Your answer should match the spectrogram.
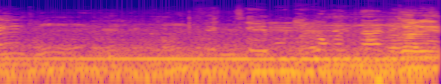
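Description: Car cabin noise from a moving car: engine and road rumble with a steady hum running under it.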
